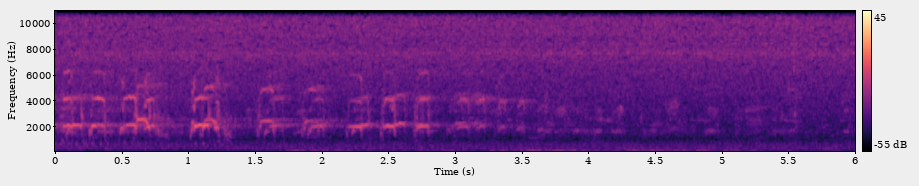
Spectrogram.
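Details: Francolins give harsh, rapid, repeated cackling alarm calls for about three seconds, then fade, over a steady low rumble of wind or an engine, at sunset on 28 September 2020, near where wild dogs caught an impala.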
